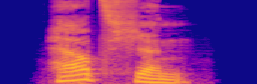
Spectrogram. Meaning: 1. diminutive of Herz, particularly a little symbol in the form of ♥ 2. naive, gullible person 3. sweetie pie, darling
- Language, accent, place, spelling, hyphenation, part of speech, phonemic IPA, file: German, Germany, Berlin, Herzchen, Herz‧chen, noun, /hɛʁt͡s.çən/, De-Herzchen.ogg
